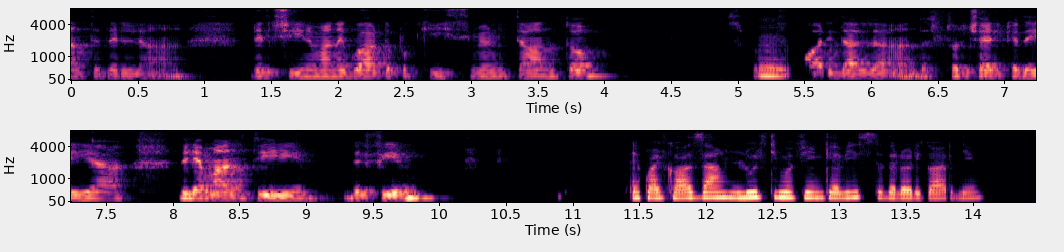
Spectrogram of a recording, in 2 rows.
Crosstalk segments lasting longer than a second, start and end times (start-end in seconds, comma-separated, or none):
none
